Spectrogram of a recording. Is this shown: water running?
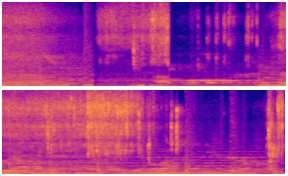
yes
